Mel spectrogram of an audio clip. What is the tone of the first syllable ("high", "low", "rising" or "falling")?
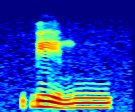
falling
